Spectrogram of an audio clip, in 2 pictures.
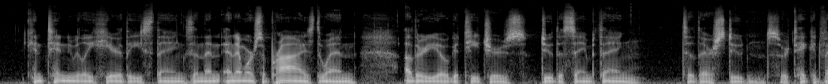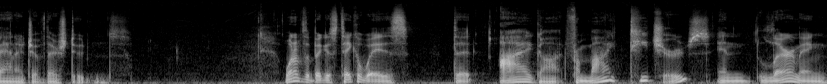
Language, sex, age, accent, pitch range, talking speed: English, male, 40-59, American, 70-95 Hz, 145 wpm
